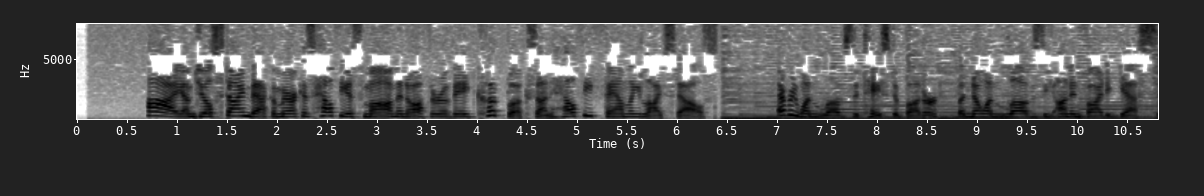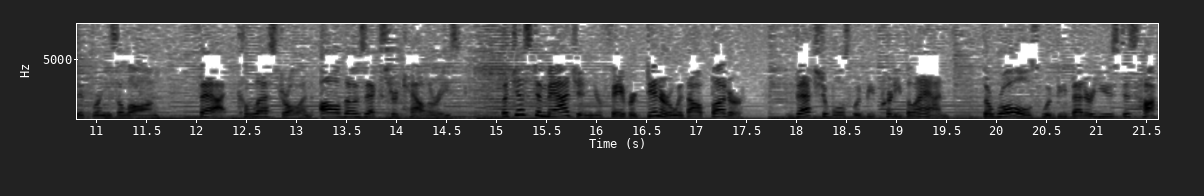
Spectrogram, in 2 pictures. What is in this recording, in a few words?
radio spot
